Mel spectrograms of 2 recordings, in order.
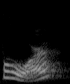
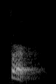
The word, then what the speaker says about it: for: they sound like uh so we don't say at we say ut we don't say look at me we say look at me look at me we don't say to we say i'd like to talk to you so don't say i'd like to talk to you reduce that vowel and say i'd like to talk to you we don't say for we say fur so don't say i'm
